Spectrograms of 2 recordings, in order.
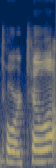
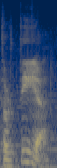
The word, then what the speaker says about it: tortilla: that's borrowed from Spanish the two L's are pronounced more like a y sound so that's where you get tortilla as opposed to Tortilla yes and the uh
